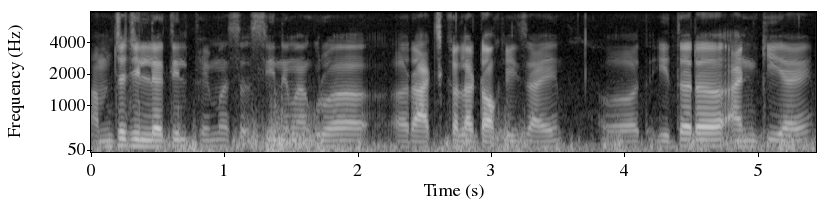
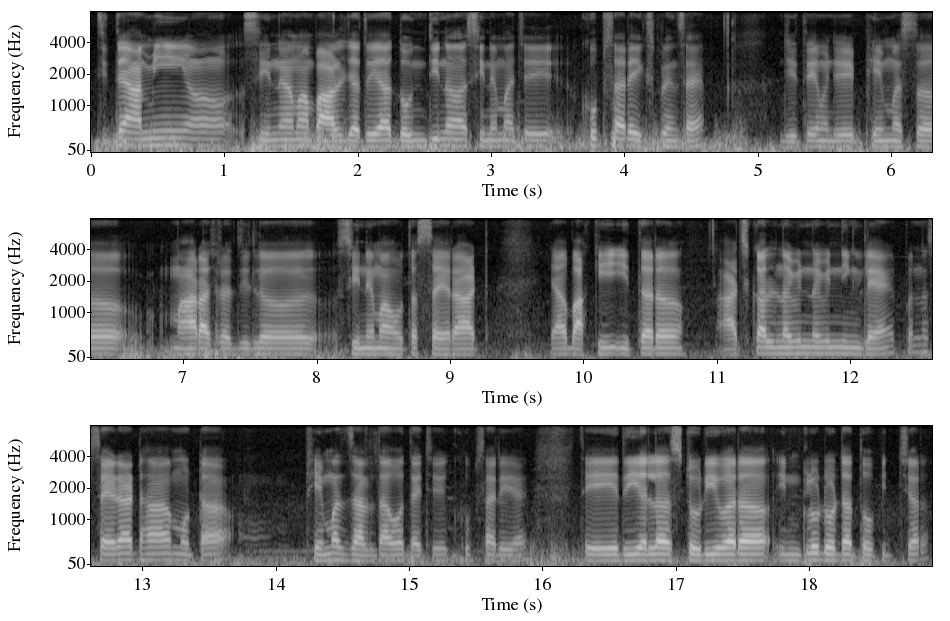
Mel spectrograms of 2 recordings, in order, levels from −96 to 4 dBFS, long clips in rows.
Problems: constant background noise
